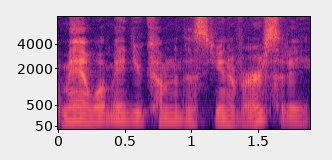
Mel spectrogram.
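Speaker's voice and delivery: normal talking voice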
